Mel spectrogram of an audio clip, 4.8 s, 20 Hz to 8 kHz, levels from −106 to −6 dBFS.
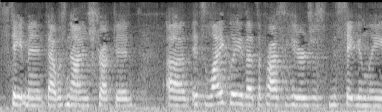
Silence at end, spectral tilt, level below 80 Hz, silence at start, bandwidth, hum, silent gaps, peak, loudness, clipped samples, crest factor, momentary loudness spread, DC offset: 0 s; -5.5 dB/octave; -34 dBFS; 0 s; 7.6 kHz; none; none; 0 dBFS; -17 LUFS; under 0.1%; 16 dB; 6 LU; under 0.1%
